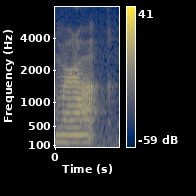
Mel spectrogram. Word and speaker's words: Murdaugh: like me um but it's Alex Alec they would say with an accent um mer doc it sounds like I'm over pronouncing it if you basically say Alec Murdock it's like saying Alex murdaugh but you're saying it with this accent from the low country um Alex he has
